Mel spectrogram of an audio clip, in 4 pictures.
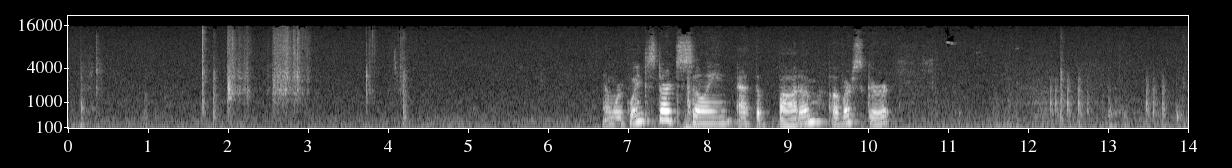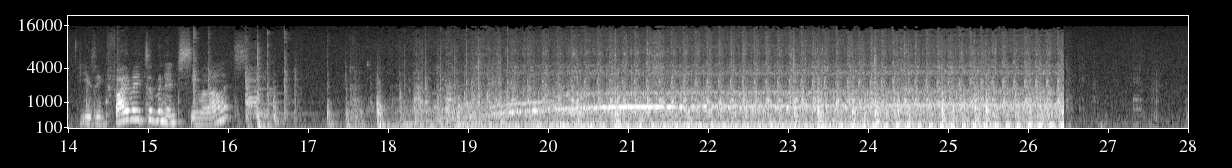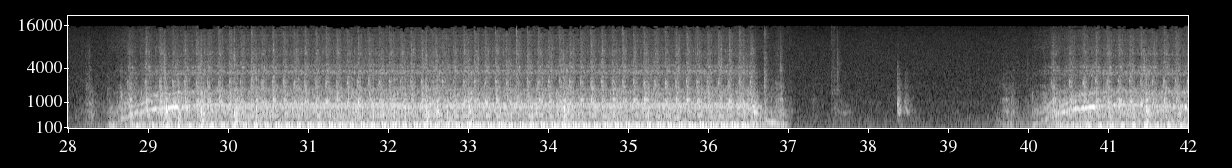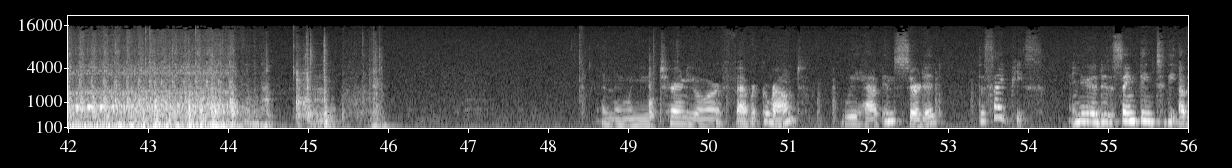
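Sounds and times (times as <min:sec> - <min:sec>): sewing machine stitching: 0:17.8 - 0:26.5, 0:28.4 - 0:37.0, 0:39.7 - 0:44.6.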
